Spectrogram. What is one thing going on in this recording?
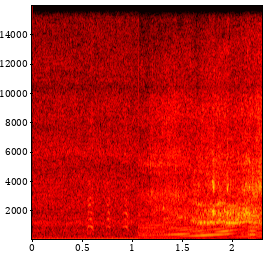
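A sports car accelerates away with a rising roar.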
